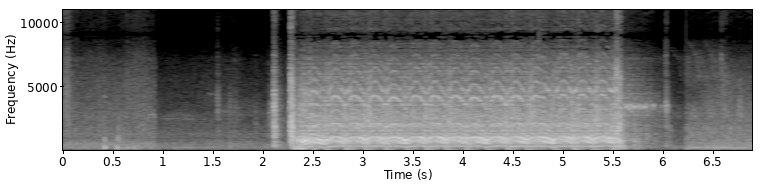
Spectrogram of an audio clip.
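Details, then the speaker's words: 1960 John Deere 1010 backhoe gas engine during rebuild: steady starter churn with sharp pop as it catches; backfiring on cranking, owner suspects backwards firing order; compression up to 98 against 125 spec. "all right backfiring you guys heard that so it's backfiring so that means something's out spark orders out"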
